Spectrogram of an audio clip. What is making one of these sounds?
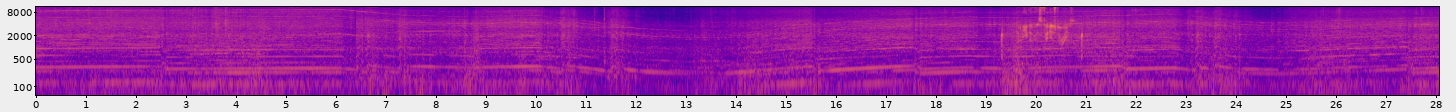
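A racing car engine roars loudly, its pitch rising through the gears and dropping when braking.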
